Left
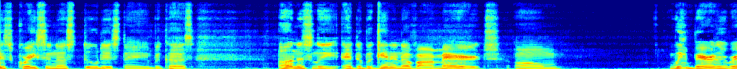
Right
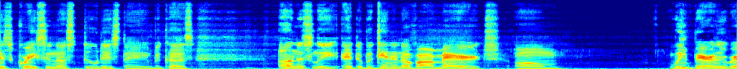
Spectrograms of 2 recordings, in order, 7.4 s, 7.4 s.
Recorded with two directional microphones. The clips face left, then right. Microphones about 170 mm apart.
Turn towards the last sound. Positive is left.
turn(degrees=30)  # may be behind; listen again after turning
